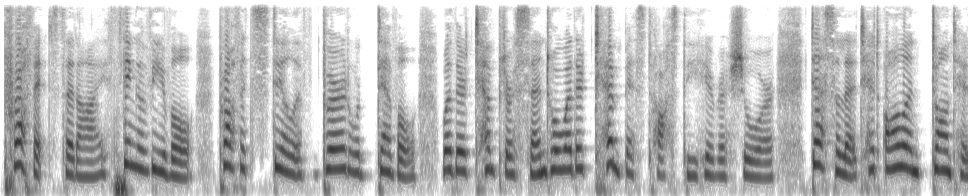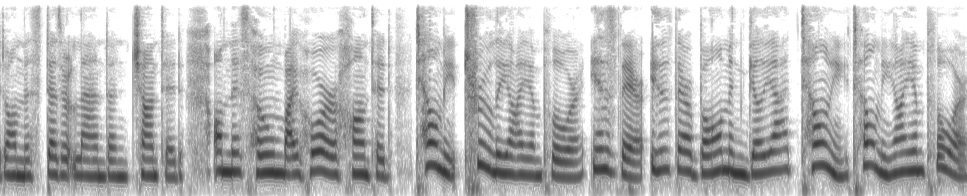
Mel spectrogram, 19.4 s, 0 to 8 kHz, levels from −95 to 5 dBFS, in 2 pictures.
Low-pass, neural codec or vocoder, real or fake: 7.2 kHz; none; real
